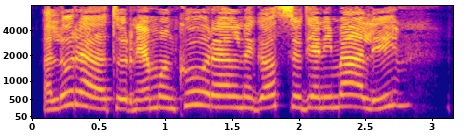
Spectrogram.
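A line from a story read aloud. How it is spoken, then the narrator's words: Laughing. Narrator (Italian): rise Philip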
